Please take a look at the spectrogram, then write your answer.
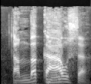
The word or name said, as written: Tamba Calca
